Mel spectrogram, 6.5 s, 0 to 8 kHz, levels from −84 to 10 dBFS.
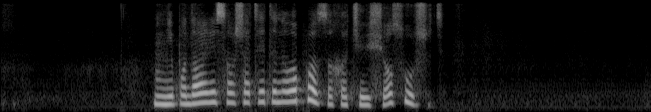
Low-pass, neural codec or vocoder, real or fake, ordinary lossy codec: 7.2 kHz; codec, 16 kHz in and 24 kHz out, 0.9 kbps, LongCat-Audio-Codec, four codebook decoder; fake; MP3, 48 kbps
